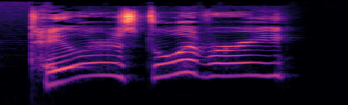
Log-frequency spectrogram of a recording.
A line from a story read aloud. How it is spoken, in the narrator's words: the man had called out impatiently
